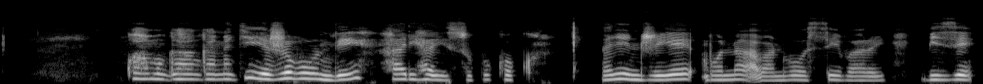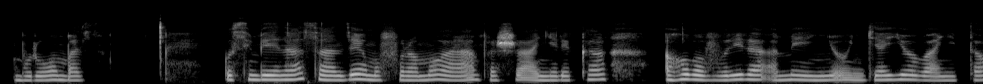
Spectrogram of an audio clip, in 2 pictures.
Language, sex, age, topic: Kinyarwanda, female, 25-35, health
